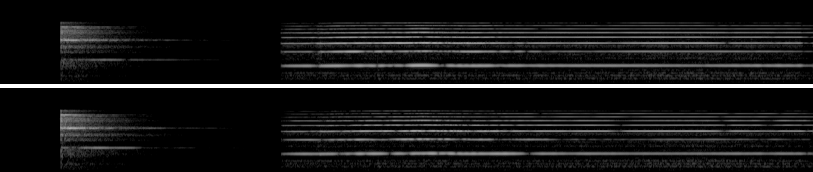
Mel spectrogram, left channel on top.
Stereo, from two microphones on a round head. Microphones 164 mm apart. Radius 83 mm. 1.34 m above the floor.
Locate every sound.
0.6 s a bell: 15° right (ahead or behind), 1.6 m
2.8 s a violin: 40° left (ahead or behind), 0.5 m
